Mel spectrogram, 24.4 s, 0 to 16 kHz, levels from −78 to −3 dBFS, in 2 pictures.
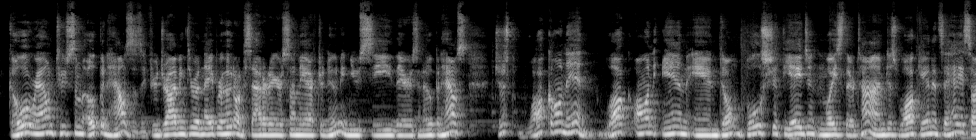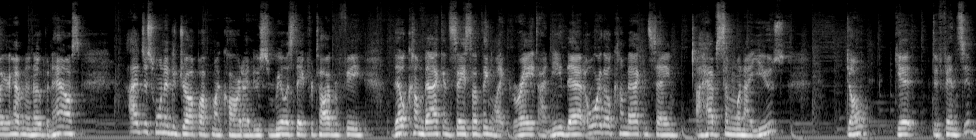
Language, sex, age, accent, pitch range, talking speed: English, male, 30-49, American, 140-160 Hz, 225 wpm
